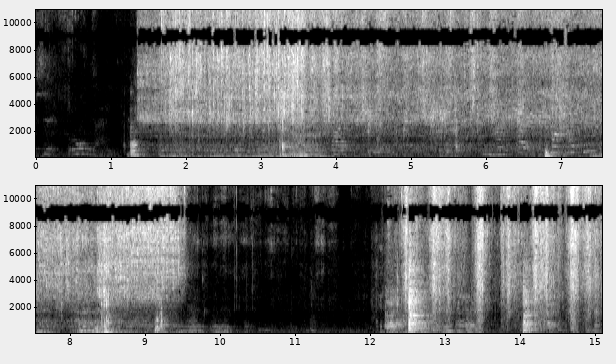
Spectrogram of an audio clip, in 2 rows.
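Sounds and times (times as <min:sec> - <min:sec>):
plastic glove crinkling: 0:12.2 - 0:15.0
salt and pepper pattering on meat: 0:12.4 - 0:15.0.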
